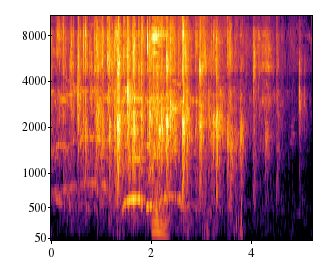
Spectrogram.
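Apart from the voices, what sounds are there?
audience clapping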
